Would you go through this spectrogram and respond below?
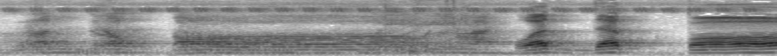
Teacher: Sifatnya yang beda. Ta sifatnya hams, to sifatnya isti'la. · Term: idgham mutajanisain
